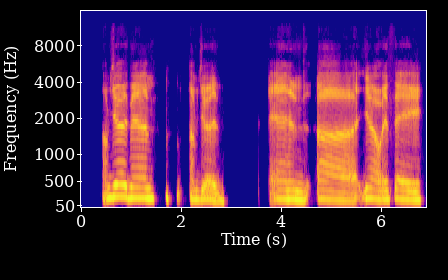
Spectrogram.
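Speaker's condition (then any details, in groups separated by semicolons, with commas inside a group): Congenital muscular dystrophy; on a ventilator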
